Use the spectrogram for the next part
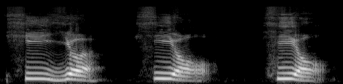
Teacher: And lateral, this because the air is coming out through the side. The air and sound are coming out through the sides, and there is a block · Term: lateral consonant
